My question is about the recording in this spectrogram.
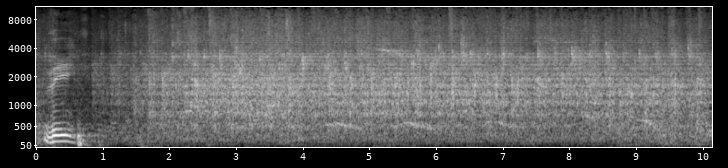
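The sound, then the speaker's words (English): A large crowd at a World Blind Union General Assembly breaks into loud, sustained applause that holds steady for about ten seconds. It is dense and continuous, and a brief voice is heard at the very start. “I've been at all the WBU General Assemblies, and I've never witnessed such a rousing applause.”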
